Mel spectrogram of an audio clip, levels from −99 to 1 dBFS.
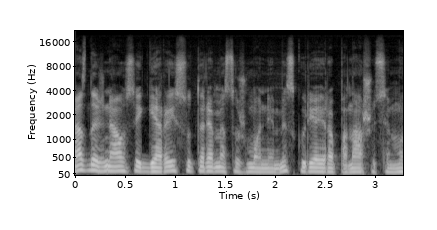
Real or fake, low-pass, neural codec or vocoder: fake; 19.8 kHz; vocoder, 44.1 kHz, 128 mel bands every 256 samples, BigVGAN v2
